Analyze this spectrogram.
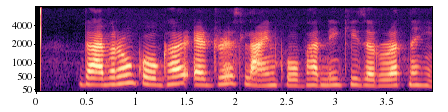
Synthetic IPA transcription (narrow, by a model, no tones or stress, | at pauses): ɖaːɪʋəɾõkoɡʱɐɾɛːɖɾeːslaːɪnkobʱɐɾnekizɐɾuːɾət̪nɐɦĩ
